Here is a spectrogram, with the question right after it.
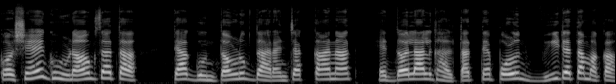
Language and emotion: Goan Konkani, disgusted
